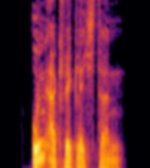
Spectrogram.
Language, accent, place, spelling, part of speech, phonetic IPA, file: German, Germany, Berlin, unerquicklichsten, adjective, [ˈʊnʔɛɐ̯kvɪklɪçstn̩], De-unerquicklichsten.ogg
- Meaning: 1. superlative degree of unerquicklich 2. inflection of unerquicklich: strong genitive masculine/neuter singular superlative degree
